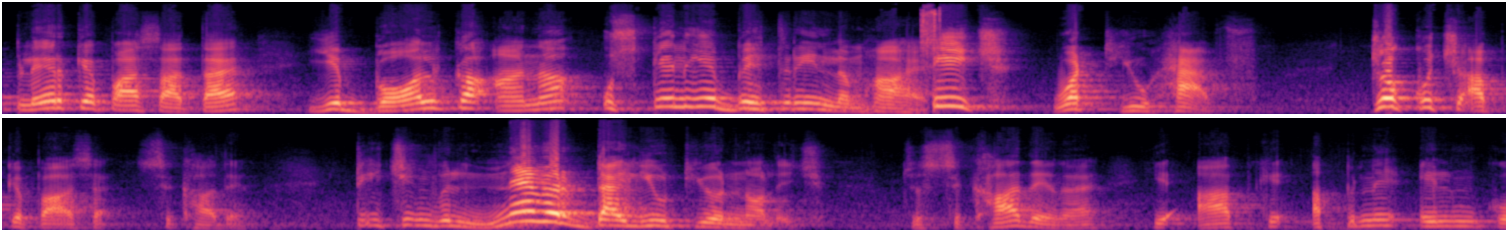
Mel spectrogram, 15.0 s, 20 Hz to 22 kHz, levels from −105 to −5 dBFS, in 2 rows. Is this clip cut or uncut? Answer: cut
